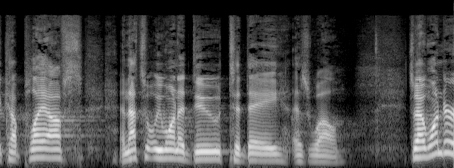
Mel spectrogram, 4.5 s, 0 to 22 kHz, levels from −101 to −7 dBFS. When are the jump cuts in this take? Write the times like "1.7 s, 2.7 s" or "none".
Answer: 1.1 s, 2.9 s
